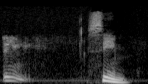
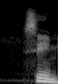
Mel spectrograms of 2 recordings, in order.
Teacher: You don't sound the M very much, you know, like a SIM card.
